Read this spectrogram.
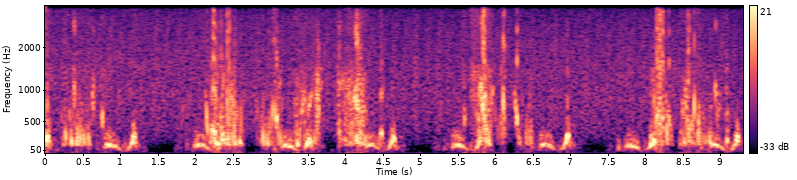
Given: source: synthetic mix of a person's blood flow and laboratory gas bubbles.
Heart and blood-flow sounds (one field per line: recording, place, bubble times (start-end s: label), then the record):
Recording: Doppler ultrasound of blood flow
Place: precordium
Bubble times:
0.00-0.10 s: bubbles
0.21-0.67 s: bubbles
0.73-0.82 s: bubbles
2.12-2.65 s: bubbles
2.80-3.18 s: bubbles
3.30-3.70 s: bubbles
3.88-4.30 s: bubbles
4.42-4.51 s: bubbles
5.57-5.62 s: bubbles
5.67-6.18 s: bubbles
6.24-6.52 s: bubbles
8.06-8.38 s: bubbles
8.45-9.01 s: bubbles
9.06-9.13 s: bubbles
From the record:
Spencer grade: 3 (all of the cardiac periods contain showers or single bubble signals, but not dominating or overriding the cardiac motion signals)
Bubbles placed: anywhere in the cardiac cycle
